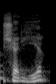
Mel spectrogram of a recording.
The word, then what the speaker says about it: Sharia: Sharia.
